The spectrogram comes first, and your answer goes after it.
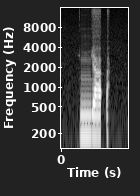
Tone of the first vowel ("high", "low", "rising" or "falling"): high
